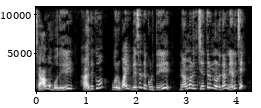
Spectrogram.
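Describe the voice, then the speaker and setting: A woman voicing a fierce scolding Tirunelveli village mother. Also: fast. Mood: bitter. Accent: Tirunelveli Tamil. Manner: sharp-tongued, cursing, lively pitch. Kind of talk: cartoon voice acting.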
